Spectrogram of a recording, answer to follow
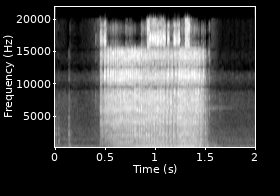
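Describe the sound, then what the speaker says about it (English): A power driver spins a T30 Torx bolt tight on the front bumper cover of a 2012-2018 Ford Focus hatchback, giving one close, loud whirring burst of about a second before quiet returns. "Put our T30 star bit back in and tighten it and get ready to tighten it up."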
